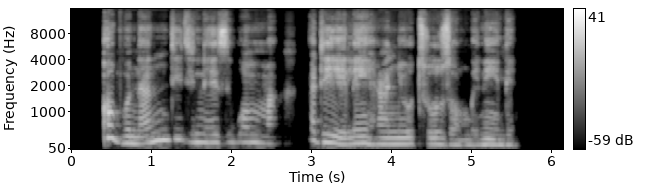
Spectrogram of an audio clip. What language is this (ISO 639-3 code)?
ibo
